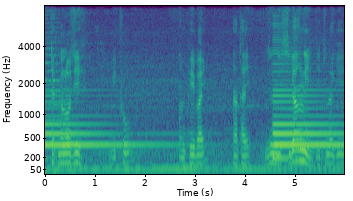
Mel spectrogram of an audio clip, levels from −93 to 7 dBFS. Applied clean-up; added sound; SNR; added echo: none; Acoustic guitar; -3 dB; none.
